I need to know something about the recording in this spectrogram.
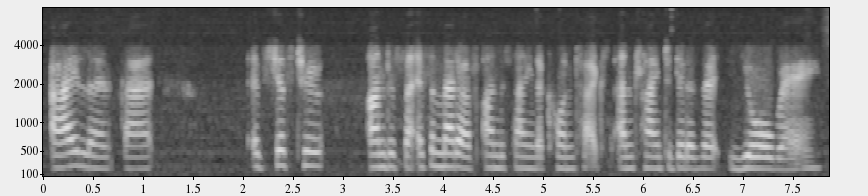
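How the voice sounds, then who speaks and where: A young woman from Brunei with a Bruneian accent, answering interview questions in a soft-spoken, hesitant way with many ums. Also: medium pitch, gravelly. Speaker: actress guest. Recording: tinny phone-like line.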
